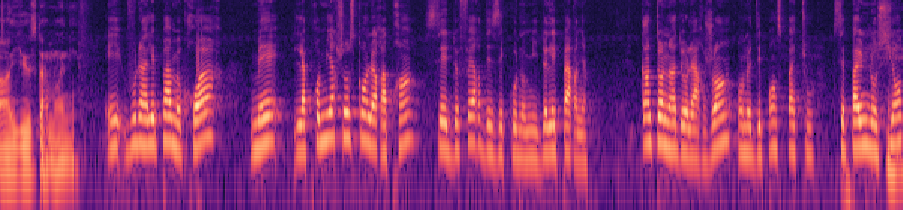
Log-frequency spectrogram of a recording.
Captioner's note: speaking french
